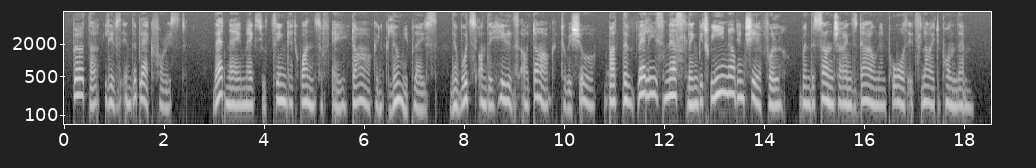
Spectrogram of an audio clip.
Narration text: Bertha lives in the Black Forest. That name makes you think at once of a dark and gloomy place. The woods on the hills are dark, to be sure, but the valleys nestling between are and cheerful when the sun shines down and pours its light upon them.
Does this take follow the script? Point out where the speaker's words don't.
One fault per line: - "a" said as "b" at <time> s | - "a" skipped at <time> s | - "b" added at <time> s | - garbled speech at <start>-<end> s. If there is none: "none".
none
